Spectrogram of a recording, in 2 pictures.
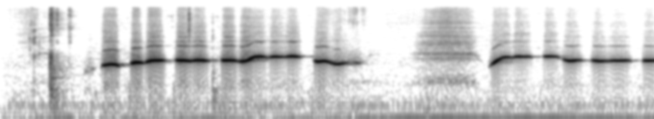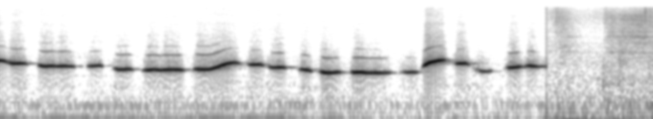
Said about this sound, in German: Und er, er, er pfeift. Er pfeift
